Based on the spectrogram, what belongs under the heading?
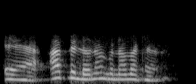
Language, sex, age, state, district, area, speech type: Bodo, female, 18-30, Assam, Chirang, rural, conversation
